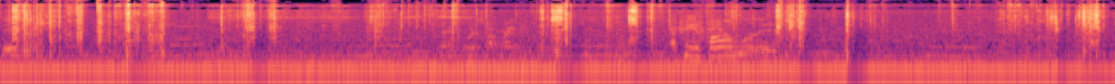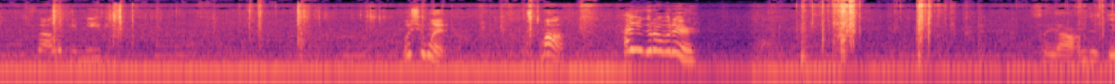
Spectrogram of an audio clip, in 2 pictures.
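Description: Plastic bag and plastic-wrapped meat trays crinkling and clicking as packages are handled in a refrigerated supermarket meat case, over a steady low hum and faint background voices.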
